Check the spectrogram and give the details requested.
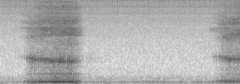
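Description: Loud, low, rattling snores on each in-breath with quiet pauses between; typical snoring during sleep.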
